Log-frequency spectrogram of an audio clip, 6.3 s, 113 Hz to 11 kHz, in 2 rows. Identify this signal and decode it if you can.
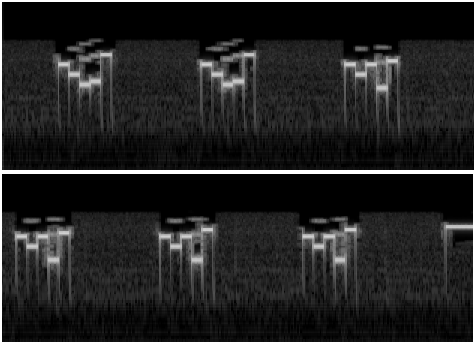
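Five-tone selective call (ZVEI), heard as quick runs of five tones, tones of about 70 ms. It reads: 85233 85233 85819 85819 85810 85810
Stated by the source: ZVEI five-tone selective call received on an SDR.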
